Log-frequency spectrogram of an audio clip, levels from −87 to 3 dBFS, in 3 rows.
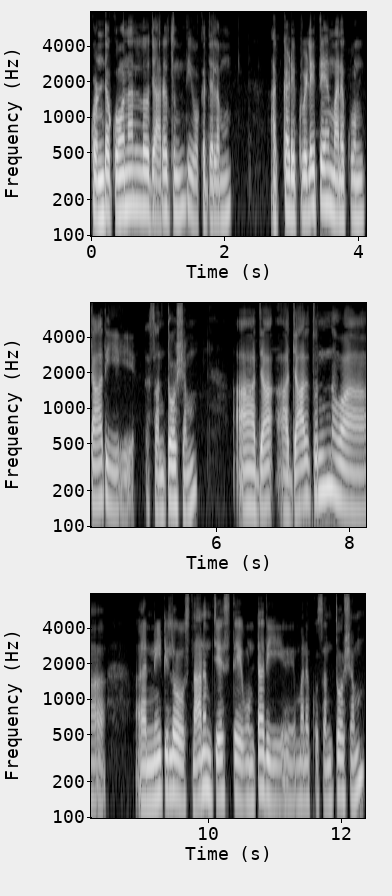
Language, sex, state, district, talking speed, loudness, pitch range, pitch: Telugu, male, Andhra Pradesh, Chittoor, 90 wpm, -17 LUFS, 145-165 Hz, 155 Hz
